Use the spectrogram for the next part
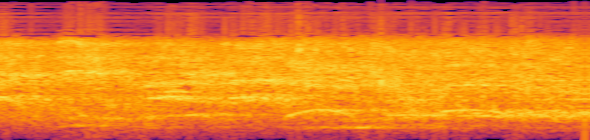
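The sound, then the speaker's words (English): A coach shouts instructions at a basketball game, his raised voice cutting through the loud, continuous roar of a packed gym crowd for the full few seconds. “Coach shouts out instructions.”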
